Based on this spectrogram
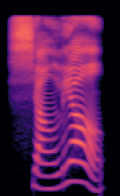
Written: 响亮

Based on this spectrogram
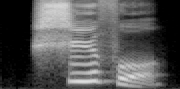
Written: shi1 fu5

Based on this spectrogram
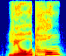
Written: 流通

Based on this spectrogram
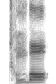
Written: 承包

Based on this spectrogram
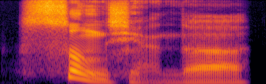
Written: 解剖

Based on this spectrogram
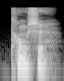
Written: tong2 shi4

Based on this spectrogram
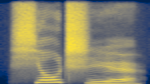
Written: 羞耻

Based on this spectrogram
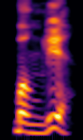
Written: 猛烈

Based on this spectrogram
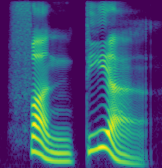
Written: fan4 dian4

